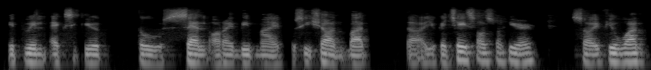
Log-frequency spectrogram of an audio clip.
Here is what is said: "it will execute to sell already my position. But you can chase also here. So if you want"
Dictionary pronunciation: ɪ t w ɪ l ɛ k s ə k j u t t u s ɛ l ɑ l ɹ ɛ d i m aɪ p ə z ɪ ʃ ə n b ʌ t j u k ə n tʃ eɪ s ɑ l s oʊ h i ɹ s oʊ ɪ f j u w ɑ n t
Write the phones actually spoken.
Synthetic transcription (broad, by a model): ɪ t w ɪ l ɛ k s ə k j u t t u s ɛ l ɑ l ɹ ɛ d i m aɪ p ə s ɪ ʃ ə n b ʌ t j u k ə n tʃ eɪ s ɑ l s oʊ h i ɹ s oʊ ɪ f j u w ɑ n t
